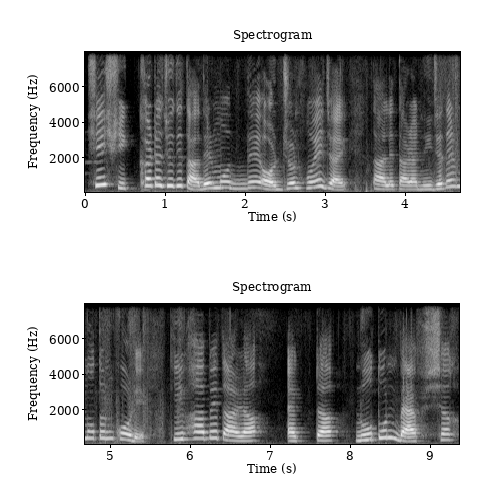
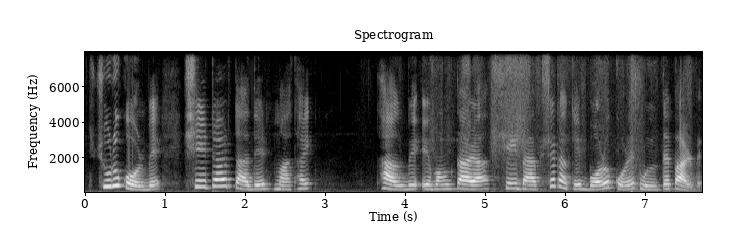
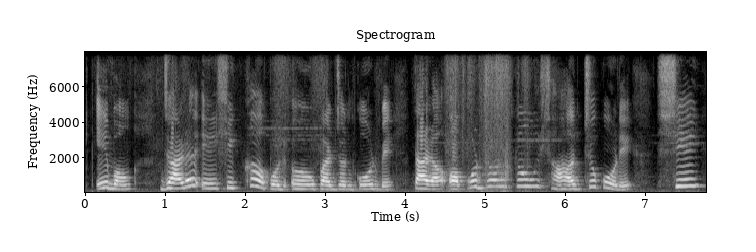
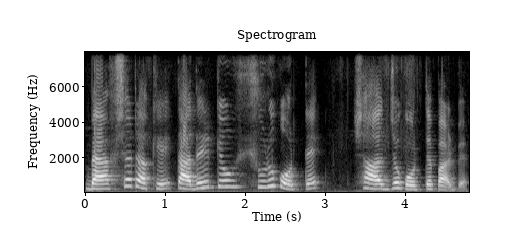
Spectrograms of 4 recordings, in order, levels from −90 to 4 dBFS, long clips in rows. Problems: constant background noise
